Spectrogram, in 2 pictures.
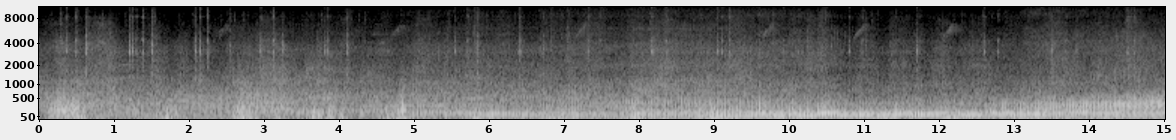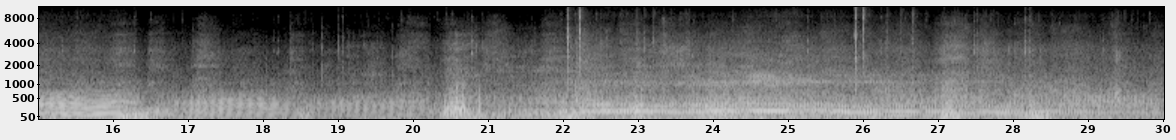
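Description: Wind rushing over the action camera's microphone and tyre noise from a mountain bike rolling on asphalt. Twice a motor engine hum swells and fades, as of a motor vehicle passing. A single thump comes about two-thirds of the way through, as of the bike jolting over a bump.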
